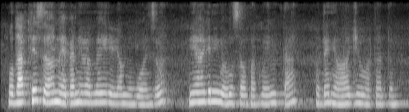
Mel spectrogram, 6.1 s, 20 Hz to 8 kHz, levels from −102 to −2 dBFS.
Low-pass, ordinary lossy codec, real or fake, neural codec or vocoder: 7.2 kHz; AAC, 32 kbps; fake; codec, 24 kHz, 0.9 kbps, WavTokenizer, medium music audio release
